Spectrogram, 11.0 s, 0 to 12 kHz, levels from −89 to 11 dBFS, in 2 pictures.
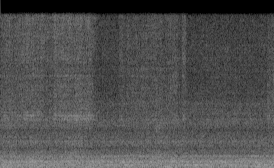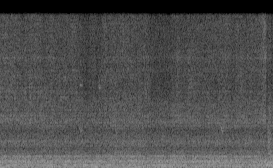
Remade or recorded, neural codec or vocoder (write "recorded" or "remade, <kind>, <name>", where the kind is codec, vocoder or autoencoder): recorded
